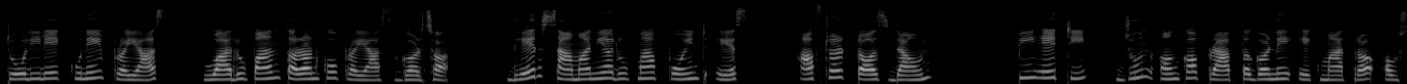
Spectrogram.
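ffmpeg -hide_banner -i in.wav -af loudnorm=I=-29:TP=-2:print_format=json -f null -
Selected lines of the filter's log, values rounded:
"input_i" : "-36.6",
"input_tp" : "-19.5",
"input_lra" : "1.9",
"input_thresh" : "-46.8",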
